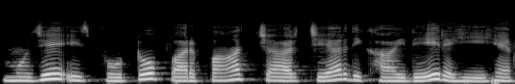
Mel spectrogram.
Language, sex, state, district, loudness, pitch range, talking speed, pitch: Hindi, female, Madhya Pradesh, Umaria, -15 LUFS, 165-205 Hz, 130 wpm, 175 Hz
